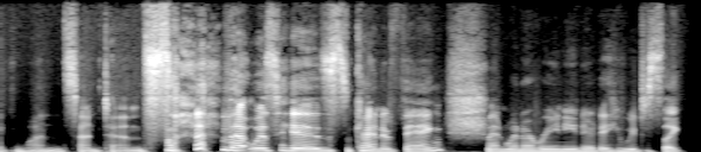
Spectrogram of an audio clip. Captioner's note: laugh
